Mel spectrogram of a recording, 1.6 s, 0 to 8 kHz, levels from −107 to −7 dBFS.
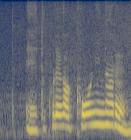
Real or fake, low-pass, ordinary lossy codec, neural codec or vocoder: real; none; none; none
